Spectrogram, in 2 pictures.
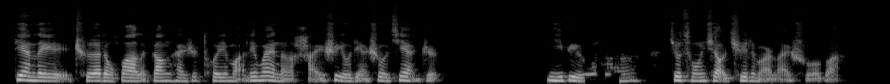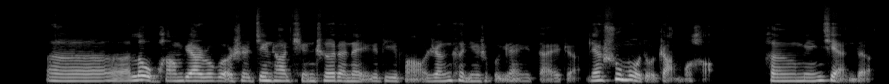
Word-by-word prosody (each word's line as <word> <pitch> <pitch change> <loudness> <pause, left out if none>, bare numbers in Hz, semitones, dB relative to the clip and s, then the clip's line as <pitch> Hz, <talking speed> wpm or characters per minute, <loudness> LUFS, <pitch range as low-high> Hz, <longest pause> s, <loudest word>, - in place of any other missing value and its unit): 电 200 -4 +6
类 165 -3 +1
车 170 -1 +2
的 165 -3 +2
话 160 +1 +2
呢， 155 - -1
刚 165 0 0
开 160 -1 -3
始 175 +3 -6
推 165 0 -2
嘛。 165 - -2
另 185 +1 +2
外 195 -1 +4
呢， - - -4
还 - - -5
是 205 -3 +1
有 155 -1 0
点 - - -4
受 170 -4 -1
限 175 +4 0
制。 - - -6 1.0
你 180 -1 +3
比 180 0 +2
如 150 -2 0 0.3
呢， 165 +2 -8 0.3
就 185 - +2
从 170 -2 -2
小 175 -5 +1
区 175 +5 0
里 170 - -3
面 - - -3
儿 - - -3
来 - - -6
说 - - -7
吧。 - - -9 0.9
呃， 160 0 0
路 195 -1 +7
旁 170 0 -1
边 170 -1 +6
如 165 0 +2
果 165 -1 +2
是 165 0 -2
经 175 +2 +3
常 170 -1 +2
停 160 -2 -3
车 175 +2 +3
的 170 -2 +2
那 150 0 0
个 160 - -3
地 155 0 -3
方， 145 - -5
人 155 +3 +1
肯 185 -1 -1
定 150 -1 -2
是 160 - -6
不 - - -8
愿 155 - -4
意 155 - -10
待 - - -6
着， 245 - -11
连 185 +1 +3
树 240 +5 +4
木 200 -7 +5
都 - - -4
长 - - -2
不 - - -9
好， - - -10 0.5
很 160 -1 0
明 165 +2 +1
显 180 - +1
的。 - - -5
170 Hz, 240 characters per minute, -28 LUFS, 160-180 Hz, 1.0 s, 路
